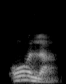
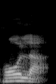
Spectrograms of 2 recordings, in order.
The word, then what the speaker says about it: hola: focus there it's not hola it's Ola Edge is usually H is silent most of the time for any word starting with h Ona buenos dias buenos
